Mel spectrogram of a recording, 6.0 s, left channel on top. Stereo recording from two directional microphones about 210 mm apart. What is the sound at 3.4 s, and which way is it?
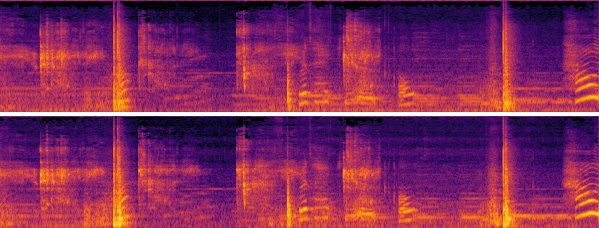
Mechanisms, 20° right (ahead or behind).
